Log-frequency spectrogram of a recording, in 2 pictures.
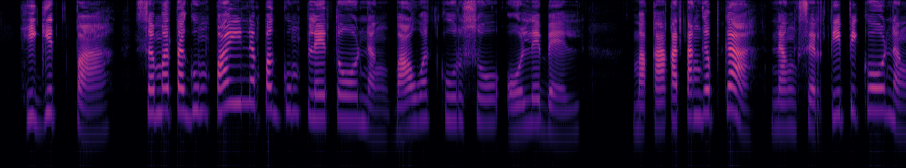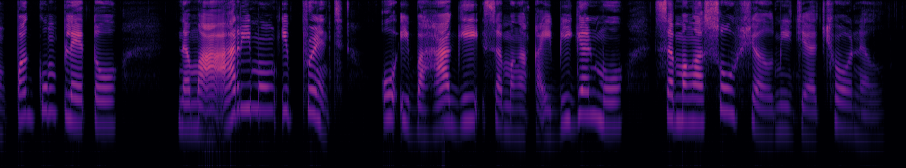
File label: tagalog promos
